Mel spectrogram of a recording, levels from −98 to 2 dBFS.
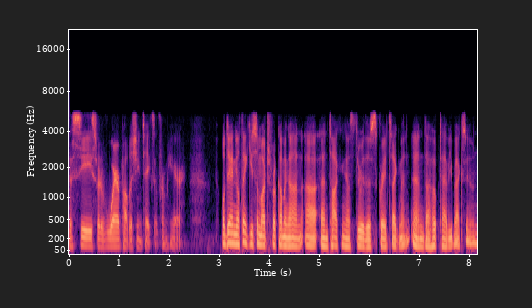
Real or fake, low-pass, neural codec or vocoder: real; 5.4 kHz; none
